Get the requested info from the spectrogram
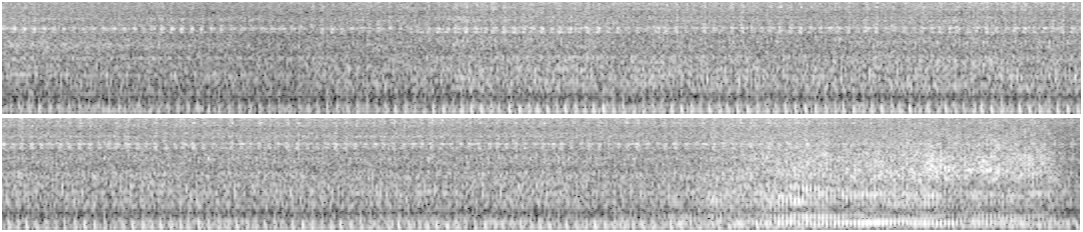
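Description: Kawasaki Barako motorcycle's single-cylinder engine idling steadily, briefly a little louder near the end.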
